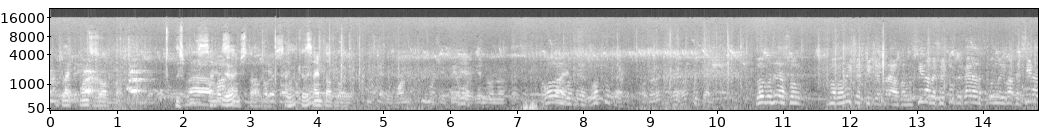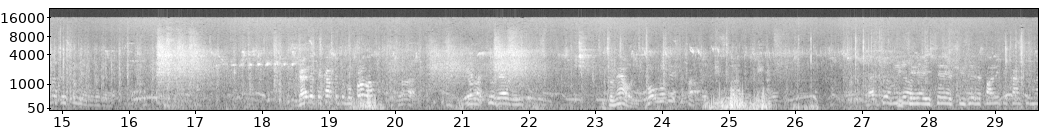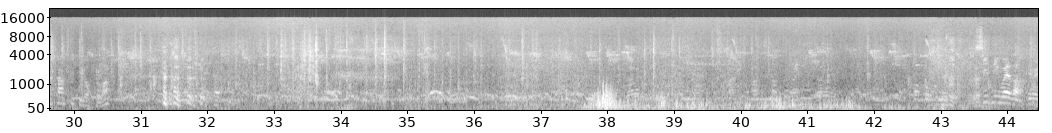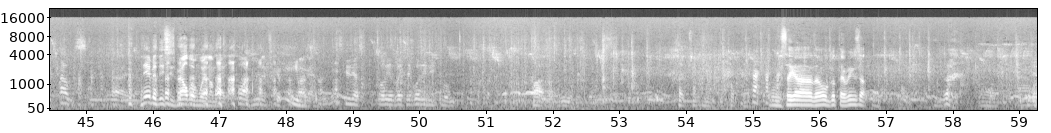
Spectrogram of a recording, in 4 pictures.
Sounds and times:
Speech: 0:00.0 - 0:01.1, 0:01.8 - 0:15.8, 0:18.5 - 0:22.2, 0:23.1 - 0:25.8, 0:27.0 - 0:30.6, 0:38.2 - 0:41.5, 0:42.6 - 0:50.6, 0:53.8 - 0:56.8, 0:57.8 - 0:59.2
Pigeon, dove: 0:00.0 - 0:55.6, 0:56.2 - 0:59.2
Outside, rural or natural: 0:00.0 - 0:59.2.

